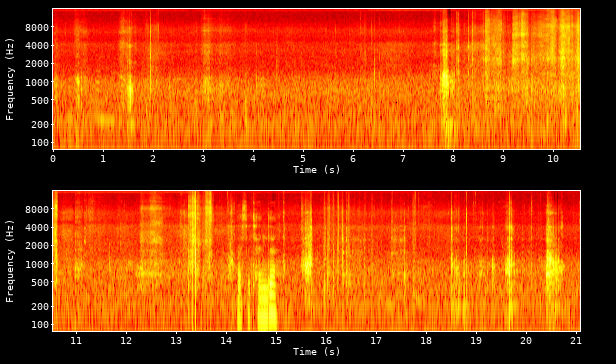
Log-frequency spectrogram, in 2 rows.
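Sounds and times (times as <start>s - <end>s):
plastic packaging crackling: 7.7s - 14.3s, 14.9s - 20.5s.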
